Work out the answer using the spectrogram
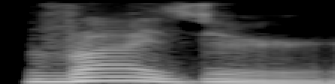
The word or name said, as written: vizor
